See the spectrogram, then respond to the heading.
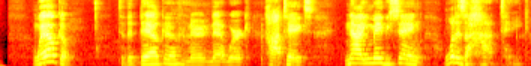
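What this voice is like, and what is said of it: Deliberately bad put-on accent. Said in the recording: “my kind of bad accent”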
